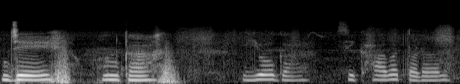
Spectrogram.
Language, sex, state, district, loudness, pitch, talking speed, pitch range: Bhojpuri, female, Uttar Pradesh, Deoria, -19 LUFS, 205 Hz, 65 wpm, 195-215 Hz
